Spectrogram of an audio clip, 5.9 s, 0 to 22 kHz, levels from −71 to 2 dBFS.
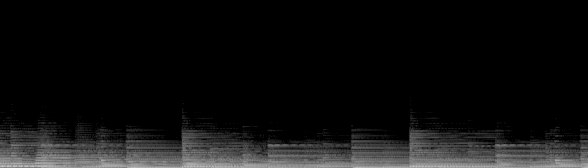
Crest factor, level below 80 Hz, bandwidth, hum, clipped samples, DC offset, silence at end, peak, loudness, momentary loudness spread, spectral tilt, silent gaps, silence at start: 14 dB; -34 dBFS; 6.8 kHz; none; under 0.1%; under 0.1%; 0 s; -8 dBFS; -24 LUFS; 6 LU; -8.5 dB/octave; none; 0 s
